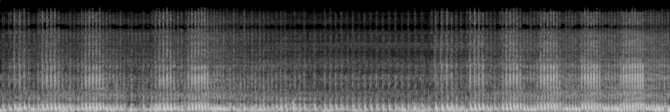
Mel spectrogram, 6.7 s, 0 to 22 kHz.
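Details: 1969 Honda Z50 (Z50A) mini bike, after full tune-up, oil change and valve adjustment, on a test ride, a little cold at first. Single-cylinder putter rises and falls with the throttle, firing evenly with no misses or knocks. Running clean, riding good.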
